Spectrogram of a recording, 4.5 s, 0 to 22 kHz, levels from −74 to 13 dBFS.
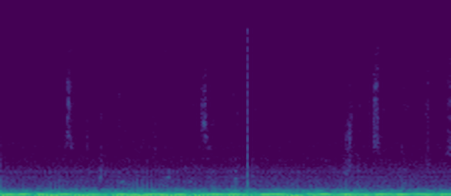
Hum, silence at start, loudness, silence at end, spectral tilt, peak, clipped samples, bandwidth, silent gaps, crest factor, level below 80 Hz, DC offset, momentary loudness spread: none; 0 s; -17 LUFS; 0 s; -11.5 dB/octave; -4 dBFS; under 0.1%; 3.7 kHz; none; 10 dB; -32 dBFS; under 0.1%; 3 LU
